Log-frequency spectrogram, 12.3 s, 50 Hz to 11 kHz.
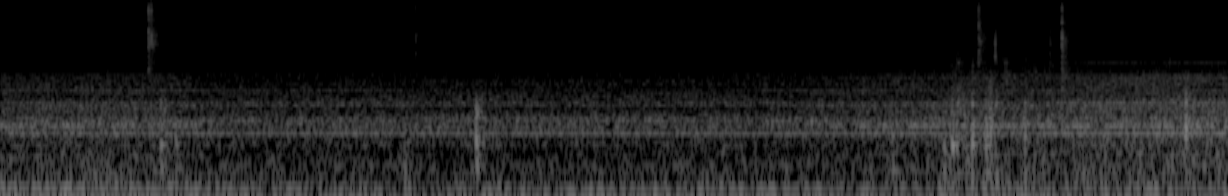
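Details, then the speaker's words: WEMAX Nova 4K UST laser projector, about a week old: thin, steady high-pitched electrical coil whine above fan rush, starting when laser initializes and lasting whenever on; unit being returned. "but for the past two days i noticed the high pitch noise coming from the projector which is very annoying and very destructive so i will show you what the noise sounds like"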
